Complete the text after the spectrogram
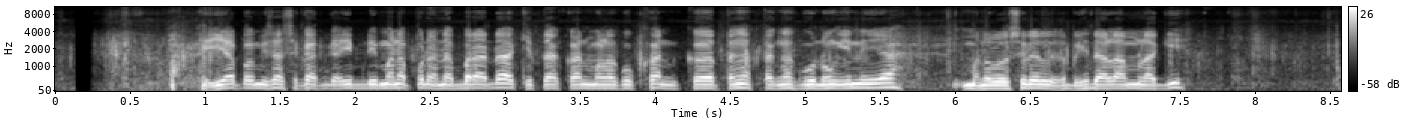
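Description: A man chants loudly and steadily nearby.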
